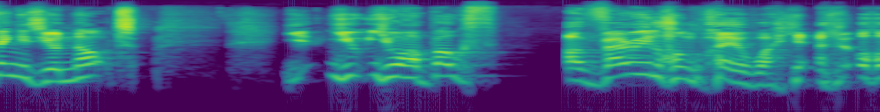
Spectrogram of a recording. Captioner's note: laughs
